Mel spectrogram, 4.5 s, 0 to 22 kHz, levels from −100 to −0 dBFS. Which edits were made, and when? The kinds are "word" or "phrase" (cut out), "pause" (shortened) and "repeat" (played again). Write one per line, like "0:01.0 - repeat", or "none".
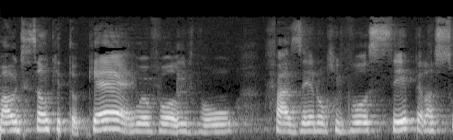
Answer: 0:01.3 - word
0:01.8 - word
0:03.3 - word

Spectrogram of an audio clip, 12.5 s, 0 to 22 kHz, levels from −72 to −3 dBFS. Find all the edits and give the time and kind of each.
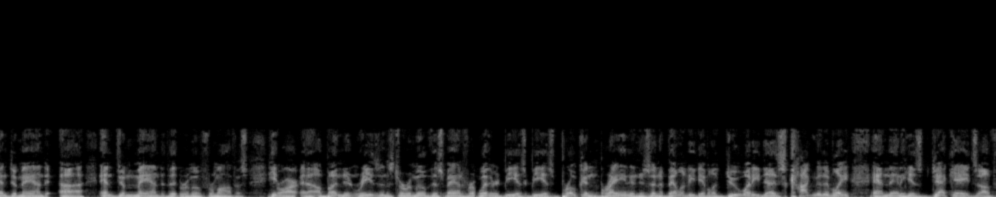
0:02.3 - phrase
0:03.5 - word
0:05.9 - word
0:06.6 - repeat
0:08.7 - word

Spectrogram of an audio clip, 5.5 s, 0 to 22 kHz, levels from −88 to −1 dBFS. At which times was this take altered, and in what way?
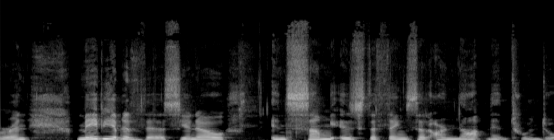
0:01.2 - word
0:01.8 - word
0:03.3 - word

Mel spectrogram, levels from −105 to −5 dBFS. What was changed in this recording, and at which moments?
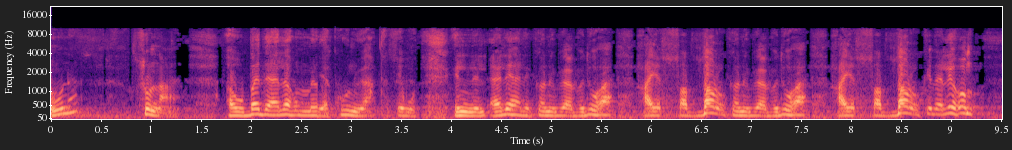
0:02.7 - phrase
0:06.7 - repeat

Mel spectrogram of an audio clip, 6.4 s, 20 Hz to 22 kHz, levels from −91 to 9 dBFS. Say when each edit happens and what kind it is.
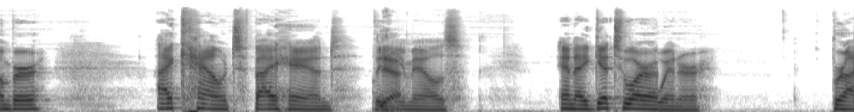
0:02.8 - word
0:04.9 - word

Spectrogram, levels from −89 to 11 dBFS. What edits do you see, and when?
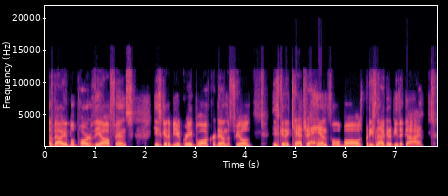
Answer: none

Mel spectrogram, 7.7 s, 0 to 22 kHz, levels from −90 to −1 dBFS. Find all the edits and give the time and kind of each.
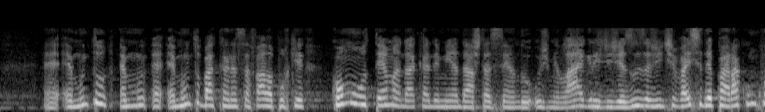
0:01.1 - pause
0:04.7 - word

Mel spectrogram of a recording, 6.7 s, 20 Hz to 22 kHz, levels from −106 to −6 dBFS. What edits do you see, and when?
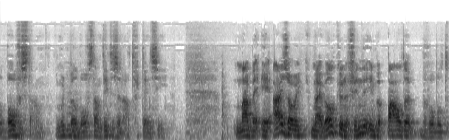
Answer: none

